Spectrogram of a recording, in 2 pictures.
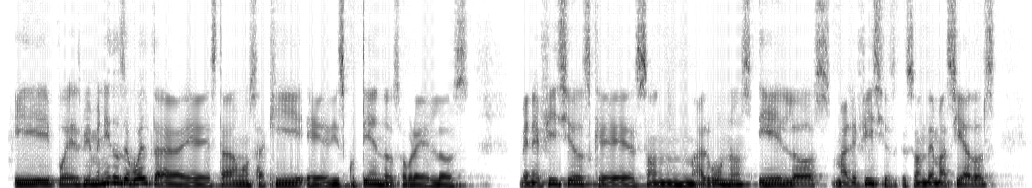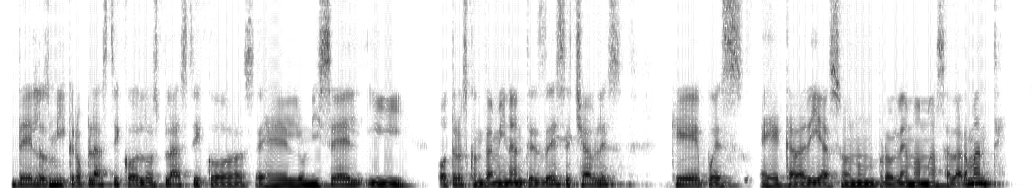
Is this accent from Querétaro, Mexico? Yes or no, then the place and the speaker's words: no; Mexico City, Mexico; now in Puebla, Mexico; yo soy de Ciudad de México, cuando llegué a Puebla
